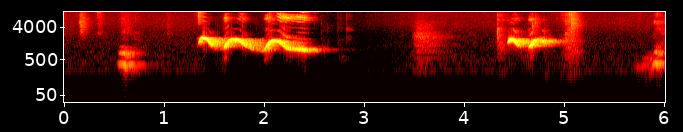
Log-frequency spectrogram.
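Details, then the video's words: A 28-year-old male African Grey parrot, kept as a pet, plays with bathtub toys. It mixes low, speech-like notes with looping, warbling whistles that wobble up and down, then falls silent before another whistled phrase and a final low voiced note. "Murphy Bird Talks to Toys"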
